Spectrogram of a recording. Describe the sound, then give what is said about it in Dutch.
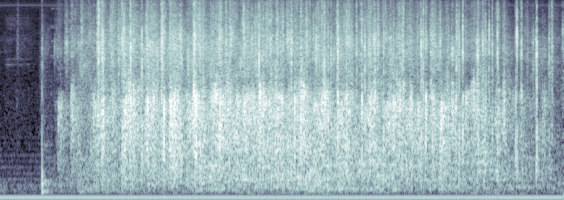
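Sustained audience applause at a council meeting, after the announcement that new aldermen were appointed by vote and before their swearing-in, starts abruptly and continues steadily, a dense wash of many hands clapping at an even loudness with no voices over it. “Dan eh, na dit applaus eh, komt dus de eetaflegging.”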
